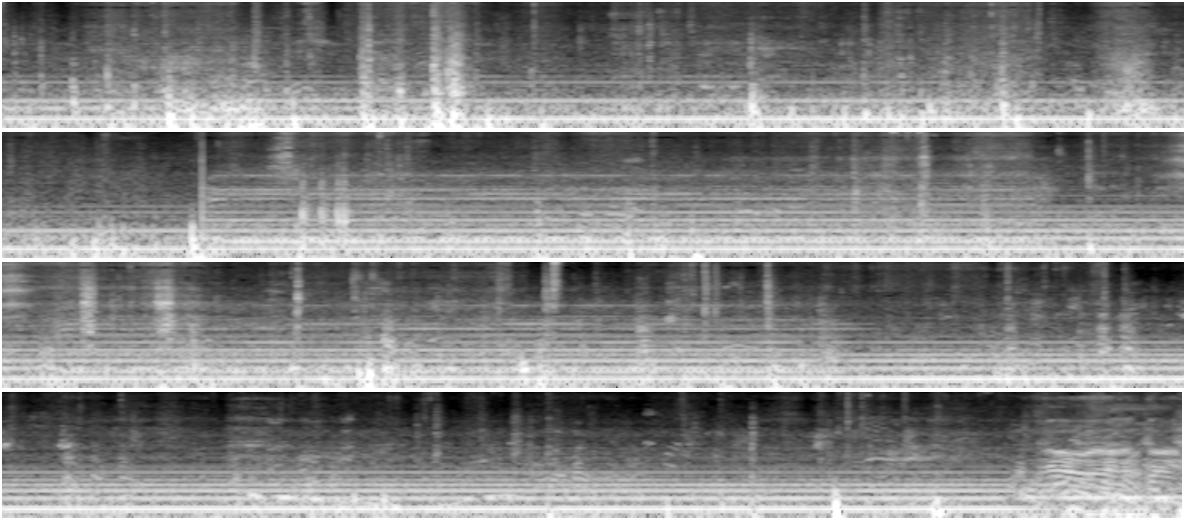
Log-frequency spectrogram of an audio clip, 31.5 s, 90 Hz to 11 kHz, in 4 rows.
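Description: Steady low drone of a parked Boeing 737-700's cabin, heard from a seat, with scattered light clicks and knocks. A higher steady tone joins the drone for about ten seconds in the middle.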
